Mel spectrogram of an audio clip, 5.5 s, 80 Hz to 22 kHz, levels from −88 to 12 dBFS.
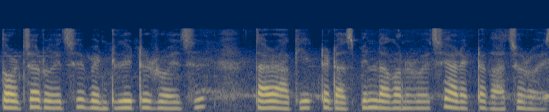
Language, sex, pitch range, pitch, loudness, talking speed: Bengali, female, 225-250 Hz, 235 Hz, -19 LUFS, 155 wpm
